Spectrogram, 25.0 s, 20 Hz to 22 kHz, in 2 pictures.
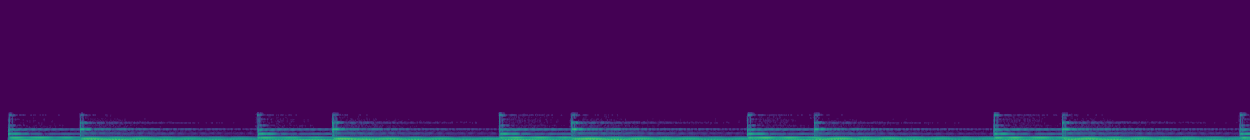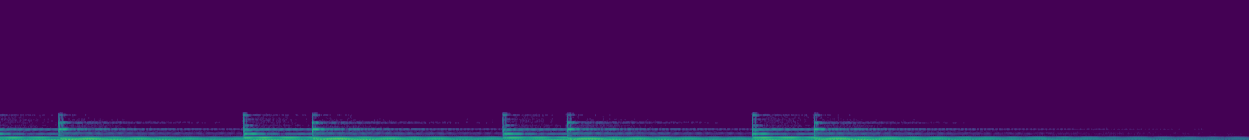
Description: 抽象的鼓包 " 吱吱嘎嘎的金属声 2
描述：被摩擦的金属声
标签： 打击乐器 抽象的 金属 摩擦 混凝土
声道立体声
